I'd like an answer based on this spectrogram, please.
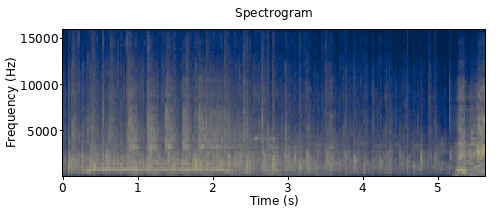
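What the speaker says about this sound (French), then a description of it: "Je vous demande d'applaudir très fort." Loud, sustained applause from a crowd at a footbridge inauguration fills the clip, dense clapping with a brief sustained tone and some low rumbling underneath, fading slightly near the end.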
